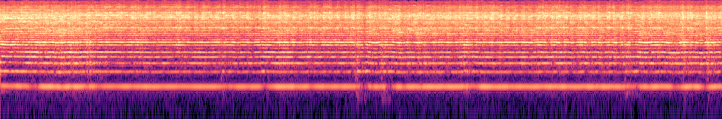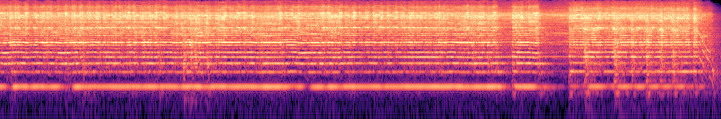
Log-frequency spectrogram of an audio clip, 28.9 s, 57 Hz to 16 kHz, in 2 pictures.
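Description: Die grinder with a Christmas-tree-shaped burr running at a steady high-pitched whine while grinding sheet steel smooth at a welded repair. The whine falters briefly about 25 seconds in and stops just before the end.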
